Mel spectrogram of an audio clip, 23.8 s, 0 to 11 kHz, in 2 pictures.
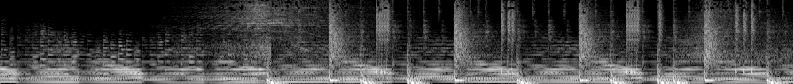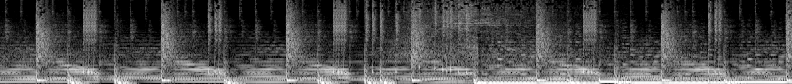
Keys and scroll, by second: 4.0 ctrl+z, 7.9 ctrl+c, 8.1 ctrl+v, 12.5 ctrl+a, 13.6-16.2 typing, 17.4 Left, 17.6 Left, 18.3 Left, 19.0 BackSpace, 19.1 Return, 21.8 Right, 22.0 Right, 22.4 Up, 23.0 Up.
